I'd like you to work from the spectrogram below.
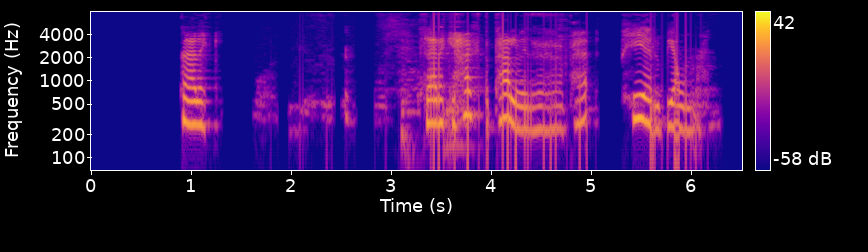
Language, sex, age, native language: Icelandic, female, 40-49, Icelandic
